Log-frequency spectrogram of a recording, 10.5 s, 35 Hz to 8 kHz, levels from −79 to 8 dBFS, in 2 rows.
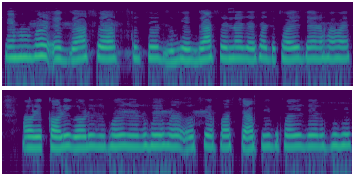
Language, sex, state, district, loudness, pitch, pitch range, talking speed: Hindi, female, Andhra Pradesh, Anantapur, -31 LUFS, 215 Hz, 205-220 Hz, 160 wpm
